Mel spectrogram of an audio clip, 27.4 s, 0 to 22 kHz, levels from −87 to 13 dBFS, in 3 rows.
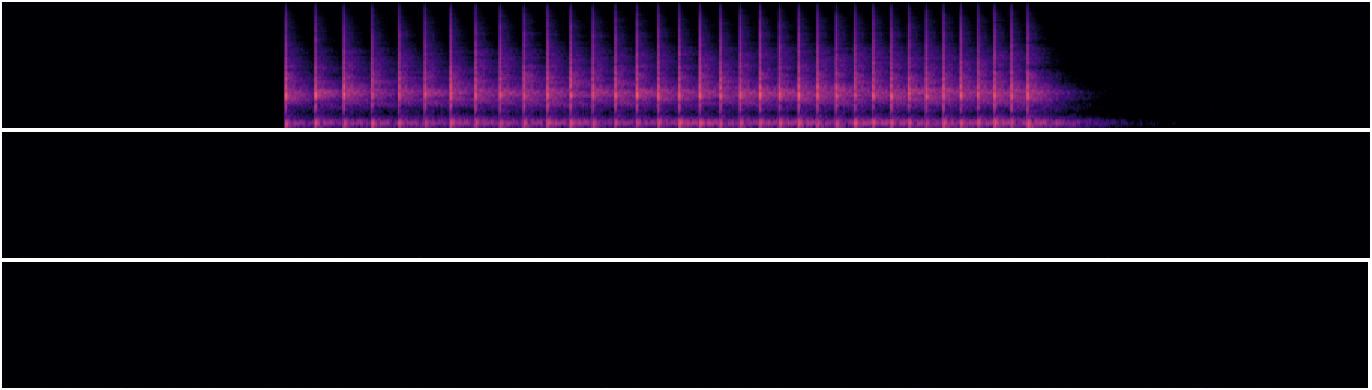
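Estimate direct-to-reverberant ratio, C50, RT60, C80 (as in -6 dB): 9.5 dB, 14.0 dB, 0.75 s, 17.5 dB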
